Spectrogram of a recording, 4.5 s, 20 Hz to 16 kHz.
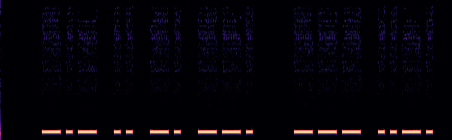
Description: Morse code, heard as a keyed tone, about 20 wpm, 1000 Hz. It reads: KING OF
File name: qotdfiles / 20wpm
